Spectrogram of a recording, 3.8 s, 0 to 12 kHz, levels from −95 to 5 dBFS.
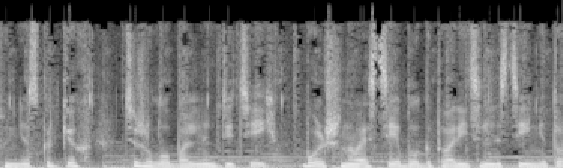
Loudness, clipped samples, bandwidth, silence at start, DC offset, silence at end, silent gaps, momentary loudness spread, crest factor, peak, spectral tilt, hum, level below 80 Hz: -9 LUFS; under 0.1%; 11 kHz; 0 s; under 0.1%; 0 s; none; 5 LU; 8 dB; 0 dBFS; -4.5 dB/octave; none; -24 dBFS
